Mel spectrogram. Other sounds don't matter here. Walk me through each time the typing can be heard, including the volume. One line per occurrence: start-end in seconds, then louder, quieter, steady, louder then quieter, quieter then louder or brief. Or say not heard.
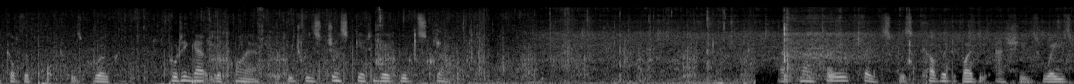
not heard.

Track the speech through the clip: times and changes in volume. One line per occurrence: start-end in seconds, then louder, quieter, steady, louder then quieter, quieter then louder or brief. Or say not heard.
0.0-4.5 steady
7.8-10.7 brief.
